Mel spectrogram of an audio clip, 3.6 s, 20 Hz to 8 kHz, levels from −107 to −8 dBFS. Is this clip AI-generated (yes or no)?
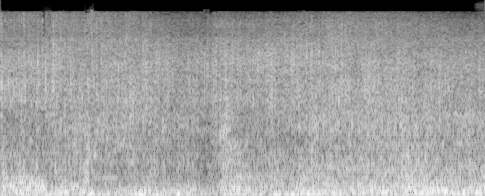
yes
